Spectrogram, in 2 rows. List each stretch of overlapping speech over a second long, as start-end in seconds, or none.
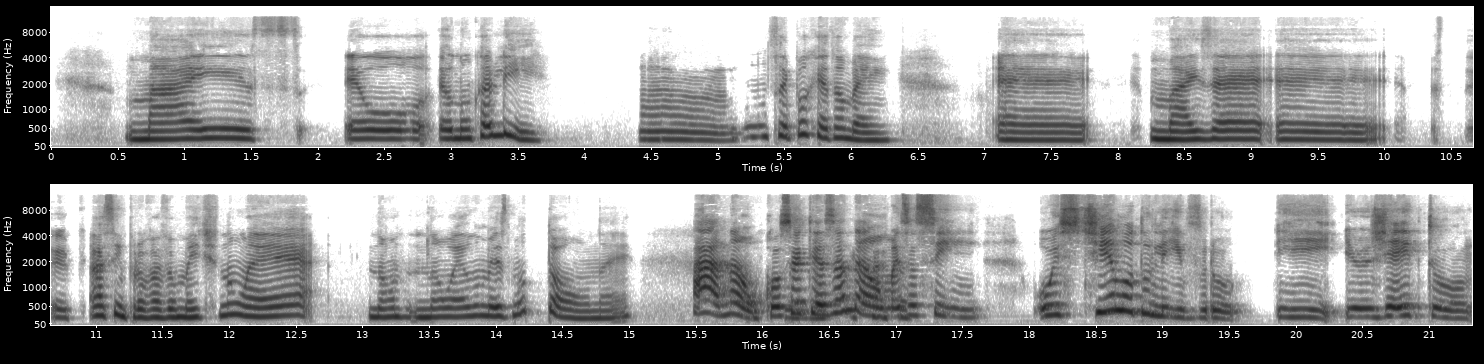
15.8-17.1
